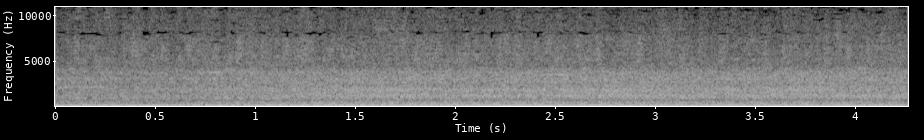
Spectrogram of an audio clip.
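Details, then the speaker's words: GM Envoy XL/XUV (owner unsure of V6 or V8), 150,000 miles, 4L60E transmission, at Copart: deep lumpy uneven idle, about four irregular stumbles a second, body shaking, check engine light on; clear misfire at idle. "got a very clear misfire you guys can't feel the shake because I'm sure the GoPro has hyper smooth but she's shaking check engine light yeah"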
